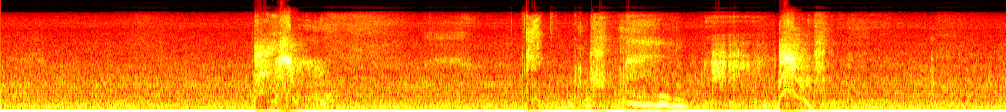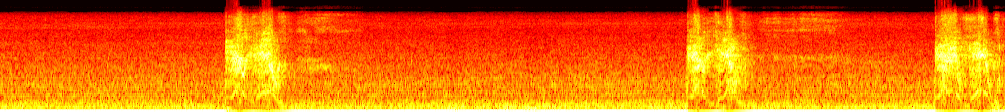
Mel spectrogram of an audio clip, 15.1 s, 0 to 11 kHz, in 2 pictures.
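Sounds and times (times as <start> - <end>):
dog barking: 1.9 - 2.5, 5.7 - 6.4, 9.2 - 10.0, 12.7 - 13.4, 14.5 - 15.0
dog growling: 1.9 - 2.6, 3.9 - 6.4, 9.2 - 10.2, 12.7 - 13.6, 14.6 - 15.0.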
